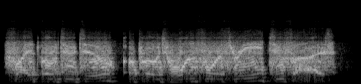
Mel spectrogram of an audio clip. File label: Airtraffic Control Approach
